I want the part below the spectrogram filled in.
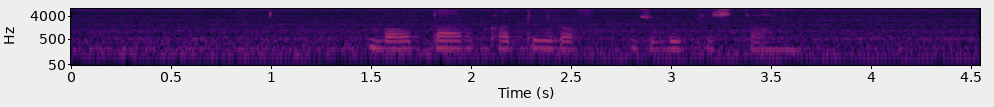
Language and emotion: Russian, neutral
